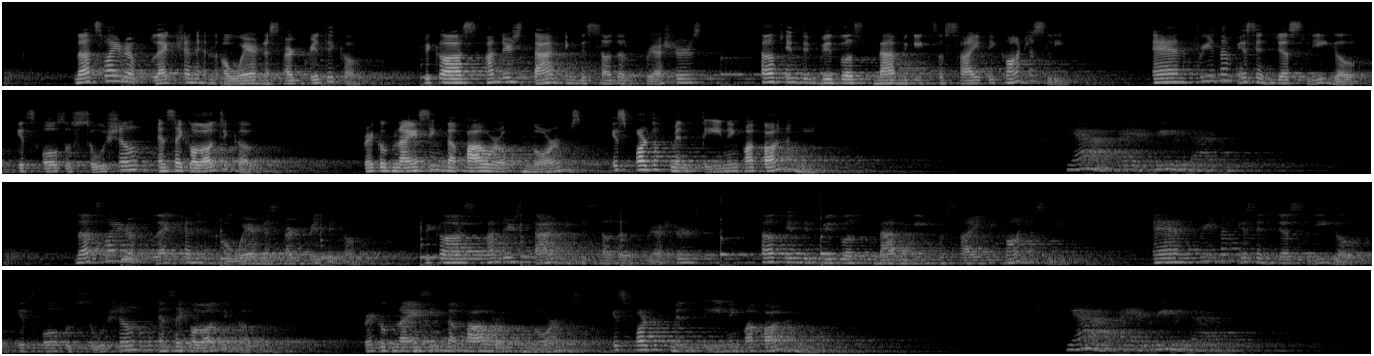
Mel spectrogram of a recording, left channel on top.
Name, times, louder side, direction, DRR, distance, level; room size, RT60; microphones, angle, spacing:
voice 1, 0.7-3.6 4.2-7.0 7.6-10.7 11.5-13.6 13.9-16.3 17.3-19.5 19.8-21.9, left 6 dB, 90° left, 12 dB, 0.4 m, -34 dB
sound 1, 1.2-1.6 2.2-2.6 3.2-3.5 4.2-4.5 5.2-5.5 6.2-6.5 7.2-7.4 8.2-8.4, right 4 dB, 80° right, 0.5 m, -45 dB
voice 2, 24.3-25.8, equal, 45° left, -6 dB, 1.1 m, -42 dB
6.8 x 6.3 x 4.1 m, 2.6 s
head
